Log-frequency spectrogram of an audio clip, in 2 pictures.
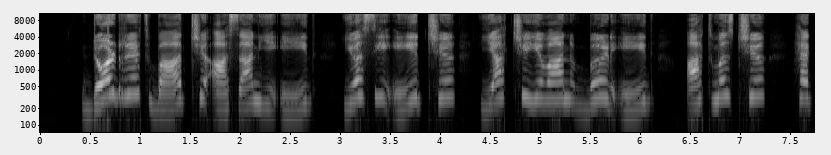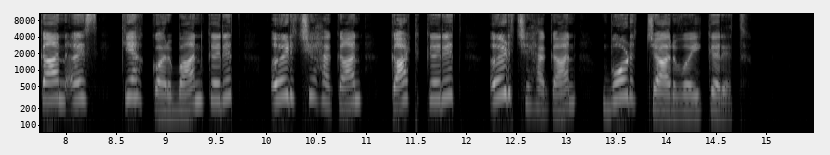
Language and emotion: Kashmiri, neutral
